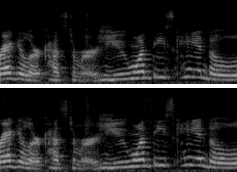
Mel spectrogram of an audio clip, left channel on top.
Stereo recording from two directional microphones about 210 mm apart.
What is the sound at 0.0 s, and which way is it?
A woman's voice, 15° left (ahead or behind).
